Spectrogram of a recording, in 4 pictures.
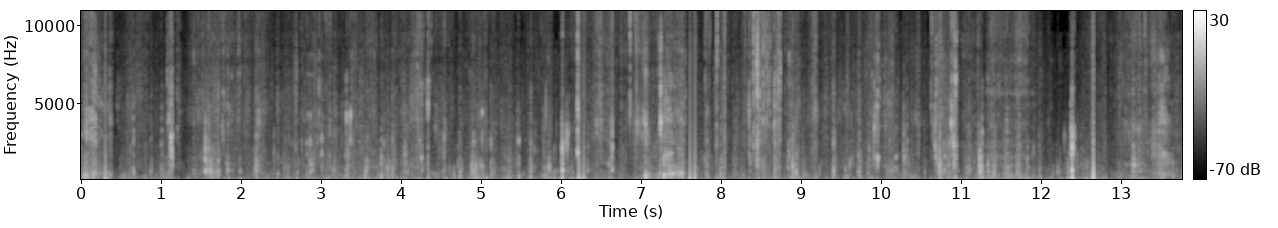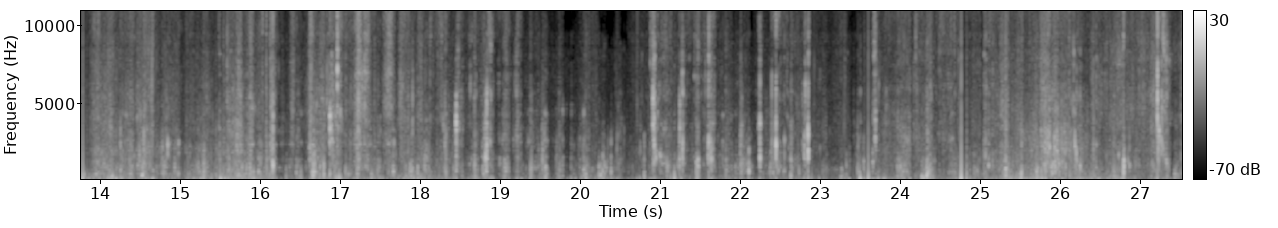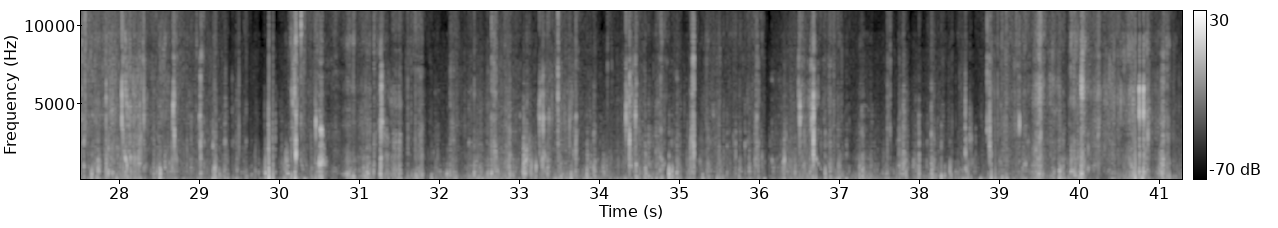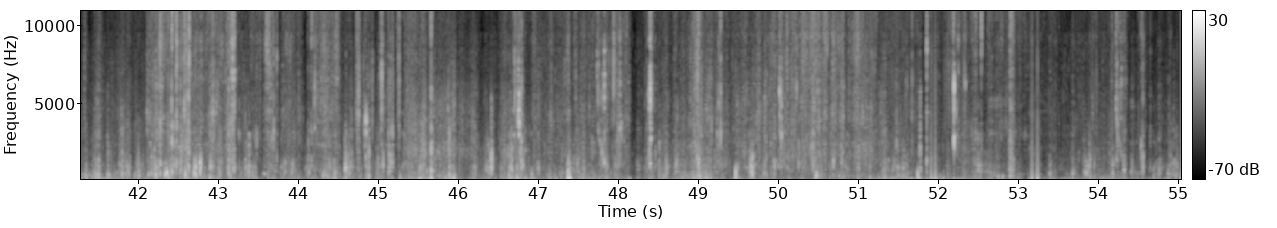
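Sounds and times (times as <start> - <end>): close chewing and crunching: 0.0 - 55.0.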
